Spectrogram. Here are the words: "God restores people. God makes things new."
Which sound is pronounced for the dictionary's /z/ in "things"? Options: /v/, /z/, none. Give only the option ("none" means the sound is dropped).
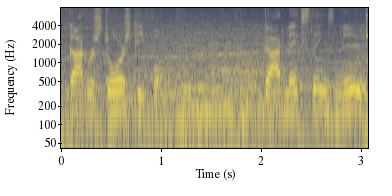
/z/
